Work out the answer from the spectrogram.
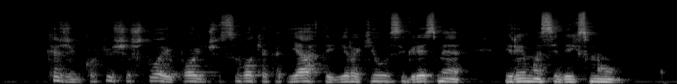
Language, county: Lithuanian, Vilnius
